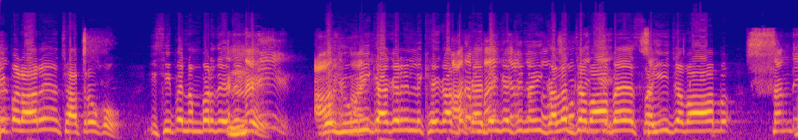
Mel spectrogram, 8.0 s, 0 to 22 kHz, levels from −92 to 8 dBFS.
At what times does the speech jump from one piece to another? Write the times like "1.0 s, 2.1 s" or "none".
2.5 s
